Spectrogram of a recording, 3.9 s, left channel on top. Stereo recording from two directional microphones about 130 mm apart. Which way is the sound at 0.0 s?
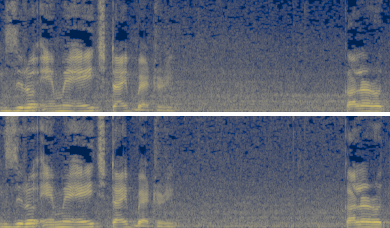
65° right (ahead or behind).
